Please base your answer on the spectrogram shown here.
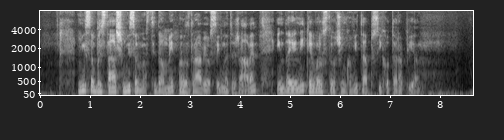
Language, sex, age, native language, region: Slovenian, male, 18-29, Slovenian, Gorenjska region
